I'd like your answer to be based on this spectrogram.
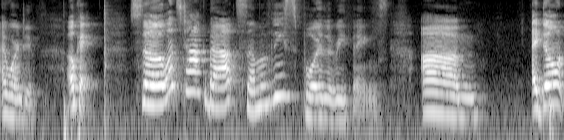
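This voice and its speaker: With an American accent, a woman speaks at a fairly slow pace in a fairly high pitch, her bright, sharp tone moving through very wide pitch swings. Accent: slight Texan accent, toned down. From Texas. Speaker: book reviewer. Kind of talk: casual chat. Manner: animated; filler-heavy.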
